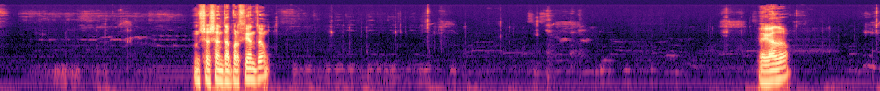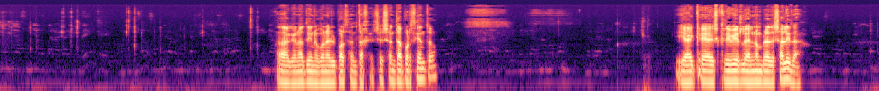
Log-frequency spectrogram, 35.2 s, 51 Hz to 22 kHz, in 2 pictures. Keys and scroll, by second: 3.9-4.8 typing, 6.2-7.2 typing, 8.6-9.3 typing, 16.5 shift+7, 18.2 /, 20.7 shift+7, 24.7 shift+5, 34.6-35.1 typing.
